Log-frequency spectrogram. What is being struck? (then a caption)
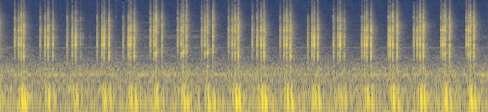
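Cardboard ribbon spool. Long pointed nails tap steadily on the flat face of a large white cardboard spool wound with pink satin ribbon along its edge. The taps come as a quick, slightly uneven run of dry, bright clicks with a hollow low thump under each, every one dying away almost at once.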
